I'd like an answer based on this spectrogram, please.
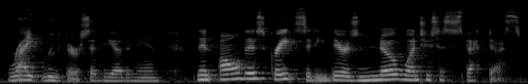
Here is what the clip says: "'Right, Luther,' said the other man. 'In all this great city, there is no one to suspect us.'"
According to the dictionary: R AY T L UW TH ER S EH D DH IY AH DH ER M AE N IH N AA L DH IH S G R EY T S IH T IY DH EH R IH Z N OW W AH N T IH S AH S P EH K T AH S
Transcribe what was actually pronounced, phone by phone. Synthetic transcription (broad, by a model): R AY T L UW TH ER S EH D DH IY AH DH ER M AE N IH N AA L DH IH S G R EY T S IH T IY DH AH R IH Z N OW W AH N T IH S AH S P EH K T AH S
